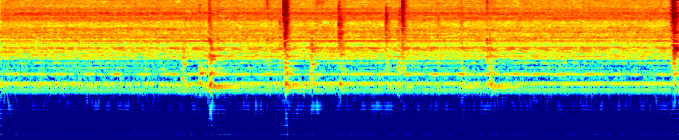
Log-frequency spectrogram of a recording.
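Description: Milling machine running while power-tapping a steel plate with a spiral-flute machine tap: a steady hum with a few sharp clicks scattered through it.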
